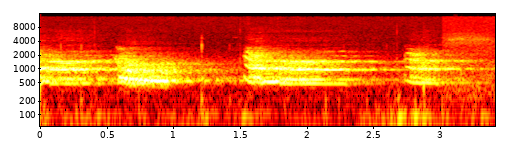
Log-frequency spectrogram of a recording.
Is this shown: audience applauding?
no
